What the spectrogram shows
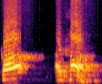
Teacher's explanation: पहला और दूसरा जो अक्षर होता है वो अघोष वर्ण कहलाता है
